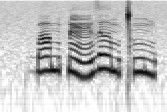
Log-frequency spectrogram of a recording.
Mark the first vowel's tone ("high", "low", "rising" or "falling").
high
